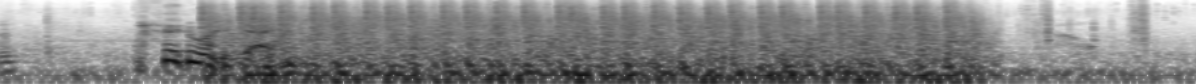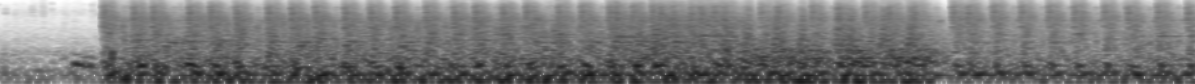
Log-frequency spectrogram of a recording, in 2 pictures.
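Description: An automatic rifle fires long, rapid bursts of shots.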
